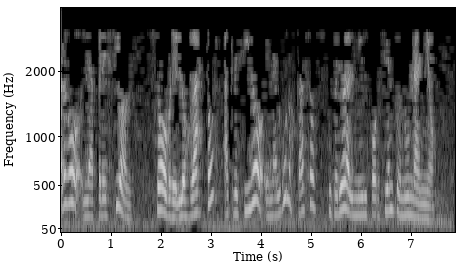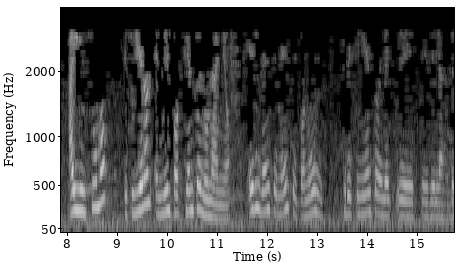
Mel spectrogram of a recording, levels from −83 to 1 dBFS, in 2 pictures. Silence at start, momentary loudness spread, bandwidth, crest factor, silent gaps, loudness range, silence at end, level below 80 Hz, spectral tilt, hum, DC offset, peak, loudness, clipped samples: 0 s; 13 LU; 3.2 kHz; 18 dB; none; 8 LU; 0 s; -50 dBFS; -10.5 dB/octave; none; under 0.1%; -8 dBFS; -26 LUFS; under 0.1%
